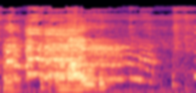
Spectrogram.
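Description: A rooster crowing once: one long, unbroken call that falls in pitch near the end.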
